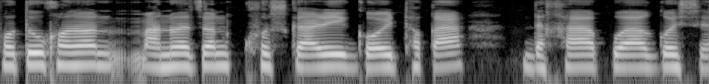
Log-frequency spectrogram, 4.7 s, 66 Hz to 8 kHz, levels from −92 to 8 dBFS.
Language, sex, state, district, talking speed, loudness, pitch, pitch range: Assamese, male, Assam, Sonitpur, 125 wpm, -15 LUFS, 180 Hz, 175-190 Hz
